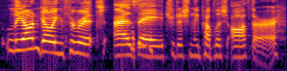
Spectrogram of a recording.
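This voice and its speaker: A woman author being interviewed, chatting casually in an animated, self-deprecating, sweary way. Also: a little high, slow, dry recording.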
